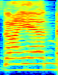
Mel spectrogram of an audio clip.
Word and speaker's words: Diane: Okay, so it's Diane Mattingly. That's D-I-A-N-E.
